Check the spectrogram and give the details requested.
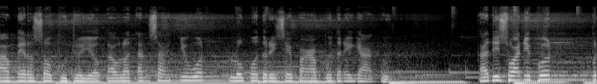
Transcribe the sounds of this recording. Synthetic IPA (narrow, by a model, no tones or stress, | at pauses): amɪrsɔb̥ṳd̪̥ɔ̤jɔkaulat̪ansahɲuwʊn | lumunɾisepaŋampunt̪ənikaku | kand̪iswanibʊ̤n | b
